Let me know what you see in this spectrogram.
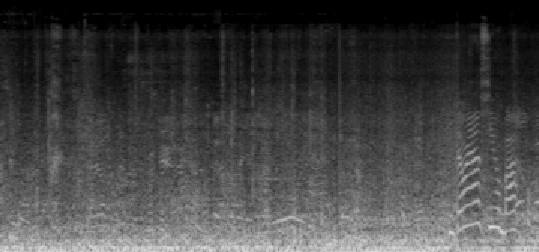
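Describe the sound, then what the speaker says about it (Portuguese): A public ferry crossing the Bosphorus in Istanbul, loud steady engine rumble and wind buffeting the microphone with water wash, a few faint bird-like chirps near the end. "Então é assim o barco. É um ferry, né? É um ferry."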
